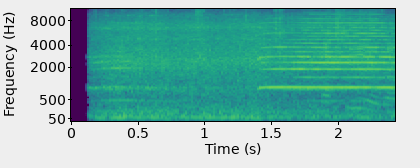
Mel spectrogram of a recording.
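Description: Horn of an approaching railway inspection car: a steady tone that becomes a louder, fuller blast about one and a half seconds in, over a low rumble.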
